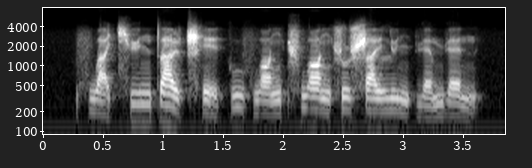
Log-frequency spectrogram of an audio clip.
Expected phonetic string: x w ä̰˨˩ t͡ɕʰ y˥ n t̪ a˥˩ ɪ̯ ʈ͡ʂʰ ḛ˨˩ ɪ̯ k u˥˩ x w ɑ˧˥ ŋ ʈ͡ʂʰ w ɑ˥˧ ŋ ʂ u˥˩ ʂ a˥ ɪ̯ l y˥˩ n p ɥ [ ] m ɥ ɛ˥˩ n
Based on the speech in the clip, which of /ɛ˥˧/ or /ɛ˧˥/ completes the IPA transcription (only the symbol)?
ɛ˧˥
